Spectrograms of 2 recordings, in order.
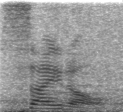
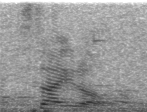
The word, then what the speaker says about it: Seidel: Seidel. Seidel. Seidel.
